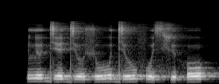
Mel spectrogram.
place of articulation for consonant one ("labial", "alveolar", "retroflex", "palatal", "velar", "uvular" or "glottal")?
alveolar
